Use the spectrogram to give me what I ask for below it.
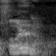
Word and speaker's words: Falernum: It says Falernum, pronounced fə-LUR-nəm, so phonetically spelled it's F-A-H-L-E-A-R-N-U-M, so Falernum.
